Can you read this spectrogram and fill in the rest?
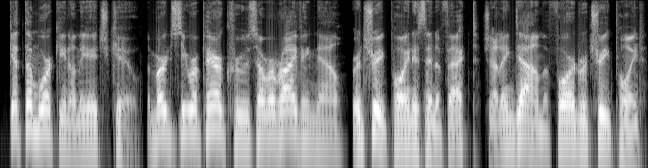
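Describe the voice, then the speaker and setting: An actor playing a brisk, grave American army intelligence officer in a war strategy game, reporting in clipped, soldierly phrases. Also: male voice, mid-range voice, dry recording, studio quality, close to an everyday voice. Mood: brisk, businesslike. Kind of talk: scripted military radio-report game voice lines.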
